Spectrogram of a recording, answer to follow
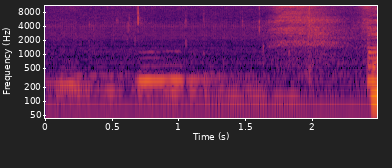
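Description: A voice quietly humming a few low notes, the clearest just under a second in: the starting pitch being given for an a cappella hymn.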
